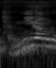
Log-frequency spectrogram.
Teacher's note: 니은 첨가가 적용된 후 비음화가 적용되어 반니랑으로 발음된 것이다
